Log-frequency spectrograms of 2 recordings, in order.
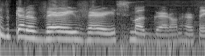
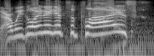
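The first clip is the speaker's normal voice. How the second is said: very high, drawn-out shout, rising in pitch; 11 semitones higher, 4 dB louder than usual. Voicing a character asking over loud car music: shouting over loud music. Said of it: "She just kinda shouts over the music".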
